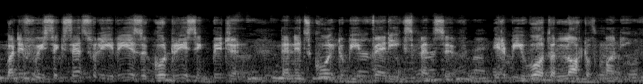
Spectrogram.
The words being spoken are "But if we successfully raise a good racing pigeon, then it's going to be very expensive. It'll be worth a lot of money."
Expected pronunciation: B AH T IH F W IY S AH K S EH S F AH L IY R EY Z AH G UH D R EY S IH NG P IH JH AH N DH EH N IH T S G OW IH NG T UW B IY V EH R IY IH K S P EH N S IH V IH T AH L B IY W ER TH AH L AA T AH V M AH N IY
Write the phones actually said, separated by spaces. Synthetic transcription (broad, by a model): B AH T IH F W IY S AH K S EH S F AH L IY R EY Z AH G UH D R EY S IH NG P IH JH AH N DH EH N IH T S G OW IH NG T UW B IY V EH R IY IH K S P EH N S IH V IH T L B IY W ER T AH L AA T AH V M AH N IY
